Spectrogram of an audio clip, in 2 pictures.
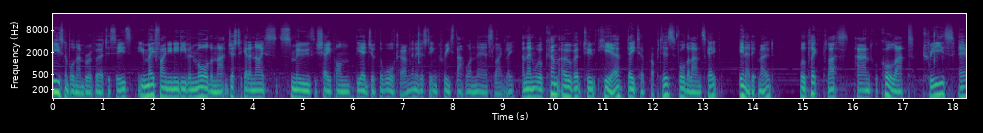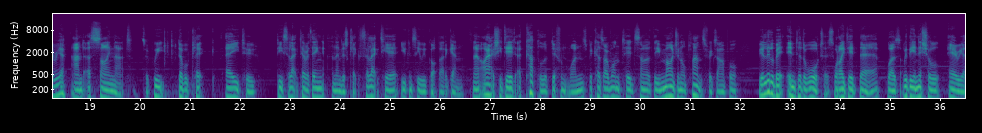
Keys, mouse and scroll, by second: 1.9-2.2 scroll down 1, 2.2 scroll up 1, 6.8 shift+click, 15.2 click, 17.5-18.0 typing, 18.5 KP_Enter, 19.1 click, 20.4 a, 20.6 a, 24.4 click, 35.1 ctrl+Num_Lock.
